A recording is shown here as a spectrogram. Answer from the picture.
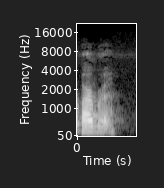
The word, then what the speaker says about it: Barbra: Barbra. But it's B-A-R-B-R-A. There's no A between the last B and the extra A.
